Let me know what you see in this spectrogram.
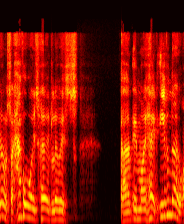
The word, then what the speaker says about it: Lewis: So I have actually checked in with an American and said, how would you say this name? And they said, no, that's Lewis. It wouldn't be Louis as in King Louis of France or something like that.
